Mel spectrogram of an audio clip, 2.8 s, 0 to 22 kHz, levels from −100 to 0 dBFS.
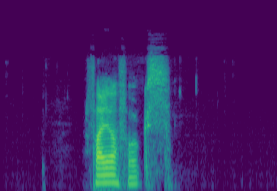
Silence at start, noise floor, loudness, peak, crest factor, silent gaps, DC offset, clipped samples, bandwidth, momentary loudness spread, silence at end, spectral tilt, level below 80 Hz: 0.85 s; -87 dBFS; -24 LUFS; -2 dBFS; 26 dB; none; under 0.1%; under 0.1%; 9.4 kHz; 10 LU; 1.1 s; -4 dB/octave; -62 dBFS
